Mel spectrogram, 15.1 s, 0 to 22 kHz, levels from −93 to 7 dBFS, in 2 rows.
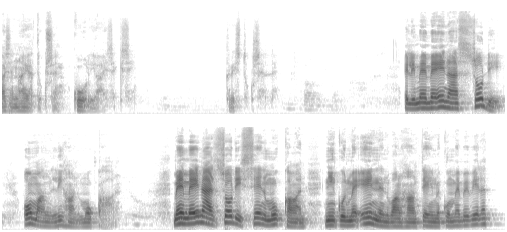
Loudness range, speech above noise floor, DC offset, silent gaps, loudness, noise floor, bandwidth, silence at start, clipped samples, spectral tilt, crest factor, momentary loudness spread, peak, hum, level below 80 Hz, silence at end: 21 LU; 50 dB; under 0.1%; none; -32 LUFS; -83 dBFS; 16 kHz; 0 s; under 0.1%; -5 dB/octave; 24 dB; 20 LU; -10 dBFS; none; -80 dBFS; 0.25 s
